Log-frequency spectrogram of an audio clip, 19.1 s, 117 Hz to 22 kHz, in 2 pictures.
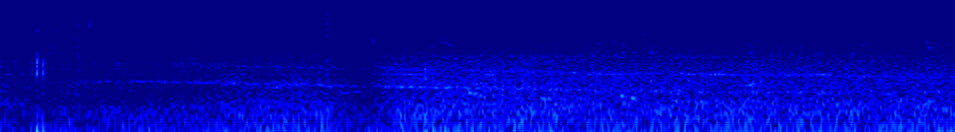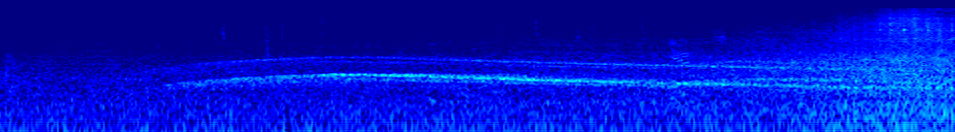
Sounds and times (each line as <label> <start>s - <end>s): traffic 0.0s - 19.1s
fire truck 1.1s - 19.1s
siren 1.2s - 9.0s
siren 10.2s - 19.1s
